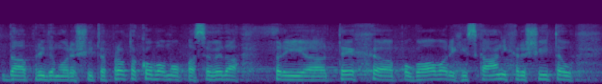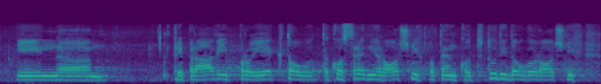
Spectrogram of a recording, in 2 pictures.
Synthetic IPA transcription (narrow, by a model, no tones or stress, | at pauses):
d̪apɾiːd̪ɛmɔɾɛʃiːt̪ʋɛpɾawt̪akobomɔpasɛʋeːd̪apɾit̪expɔɡɔːʋɔɾixiskaːnixɾɛʃit̪ɛw | in | pɾipɾaːʋipɾɔjeːkt̪ɔwt̪akosɾeːd̪nɛɾɔːt͡ʃnixpɔt̪emkɔt̪ːuːd̪id̪ɔwɡɔɾɔːt͡ʃnix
